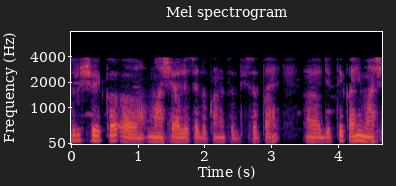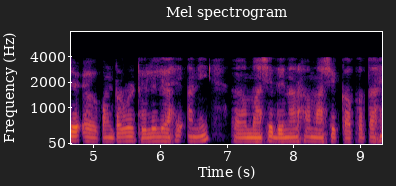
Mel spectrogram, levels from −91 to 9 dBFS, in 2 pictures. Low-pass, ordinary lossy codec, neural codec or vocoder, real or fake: 7.2 kHz; AAC, 16 kbps; none; real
